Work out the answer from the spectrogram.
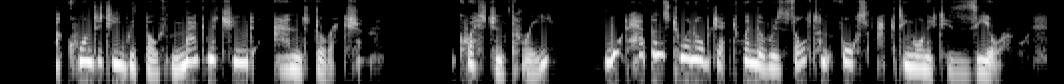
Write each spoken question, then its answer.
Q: what happens to an object when the resultant force acting on it is zero?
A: It remains stationary or continues at constant velocity, no change in motion.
